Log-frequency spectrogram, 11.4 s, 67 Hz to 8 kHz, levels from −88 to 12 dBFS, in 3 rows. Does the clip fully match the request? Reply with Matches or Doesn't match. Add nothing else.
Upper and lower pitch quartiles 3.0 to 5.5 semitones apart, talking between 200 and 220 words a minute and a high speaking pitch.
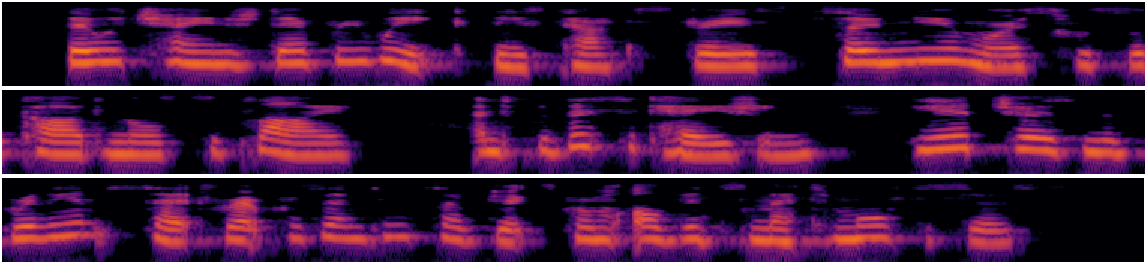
Doesn't match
